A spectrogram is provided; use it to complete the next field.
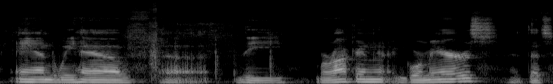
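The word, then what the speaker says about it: Goumiers: And we have the Moroccan Gourmets, that's how you say it, which will be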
